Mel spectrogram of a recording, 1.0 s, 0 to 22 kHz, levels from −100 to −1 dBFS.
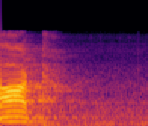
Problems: none marked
